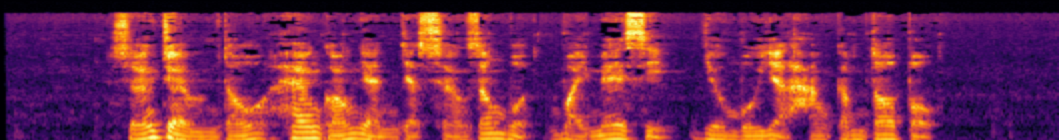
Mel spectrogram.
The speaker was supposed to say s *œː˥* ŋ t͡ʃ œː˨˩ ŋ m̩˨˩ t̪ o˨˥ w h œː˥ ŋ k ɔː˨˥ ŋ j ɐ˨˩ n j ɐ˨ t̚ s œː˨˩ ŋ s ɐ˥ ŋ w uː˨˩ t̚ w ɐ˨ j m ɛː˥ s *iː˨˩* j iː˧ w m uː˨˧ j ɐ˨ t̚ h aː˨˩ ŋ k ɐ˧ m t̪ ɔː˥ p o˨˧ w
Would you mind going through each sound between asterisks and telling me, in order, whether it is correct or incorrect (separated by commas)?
incorrect, correct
